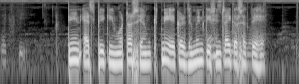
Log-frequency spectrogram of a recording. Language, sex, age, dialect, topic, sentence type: Hindi, male, 18-24, Marwari Dhudhari, agriculture, question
